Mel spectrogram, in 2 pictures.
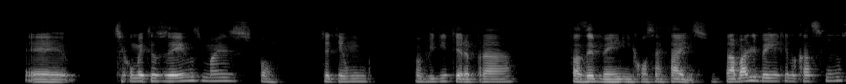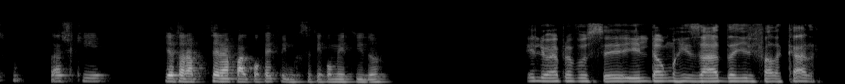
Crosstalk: none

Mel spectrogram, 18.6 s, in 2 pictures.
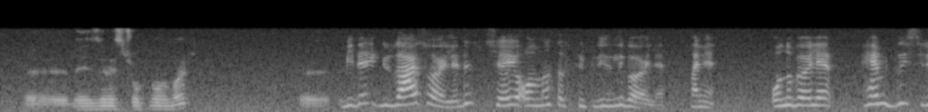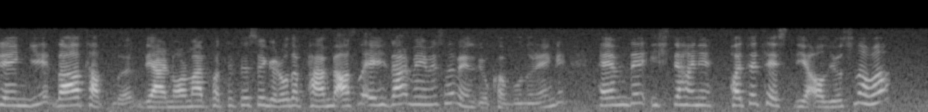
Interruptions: none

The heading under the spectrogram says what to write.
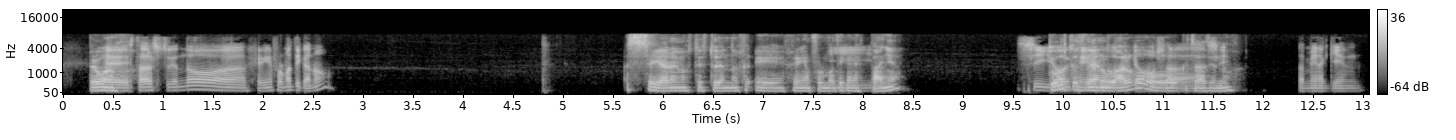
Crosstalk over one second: present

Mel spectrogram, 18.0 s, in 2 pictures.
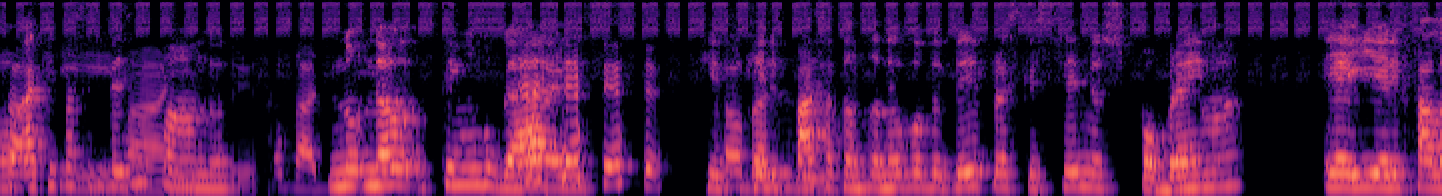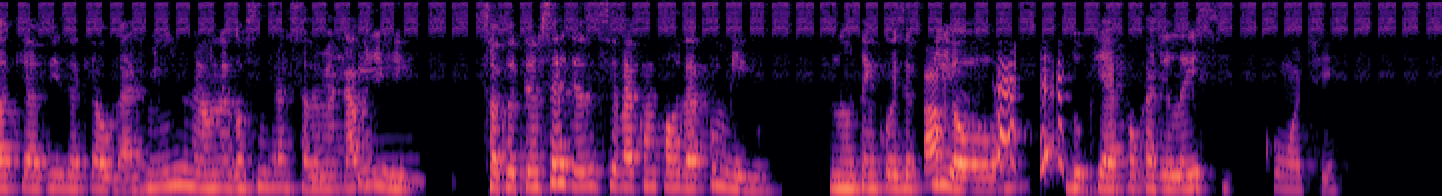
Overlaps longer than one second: present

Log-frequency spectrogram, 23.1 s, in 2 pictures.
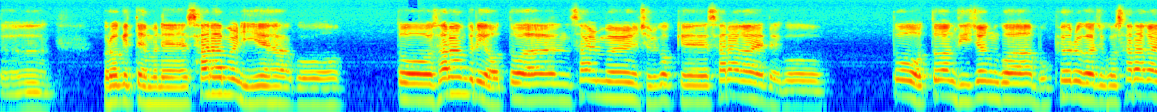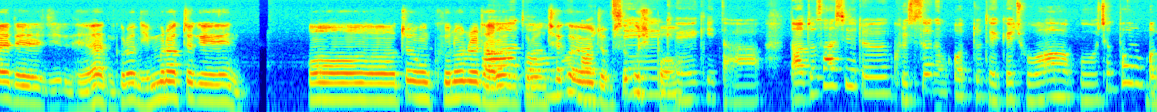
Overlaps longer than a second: present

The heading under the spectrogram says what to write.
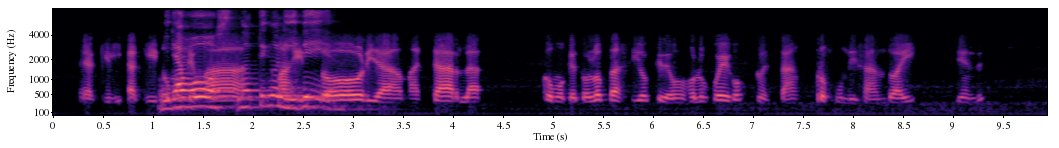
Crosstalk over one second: present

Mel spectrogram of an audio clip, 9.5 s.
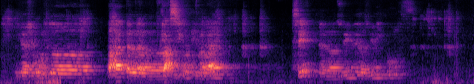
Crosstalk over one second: present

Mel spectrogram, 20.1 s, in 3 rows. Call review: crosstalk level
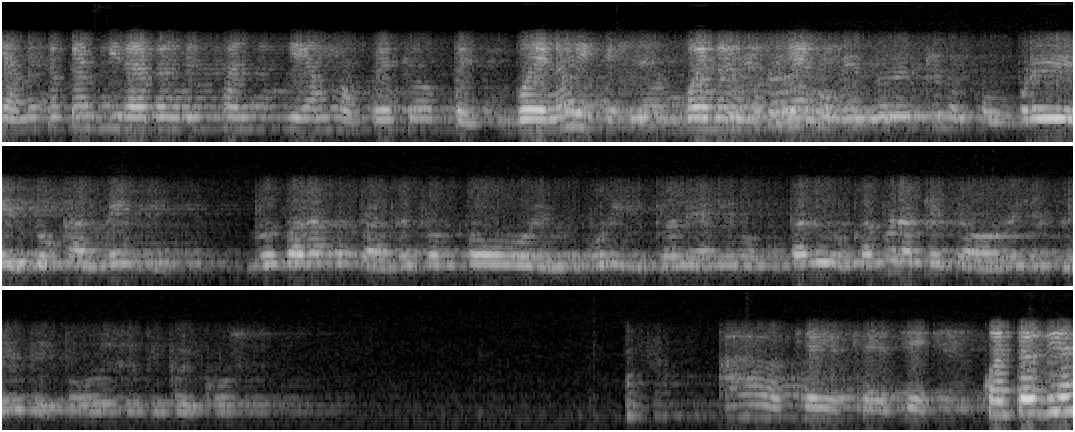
present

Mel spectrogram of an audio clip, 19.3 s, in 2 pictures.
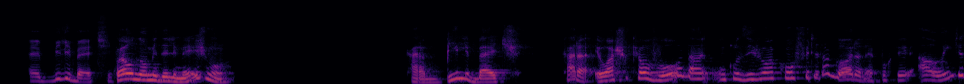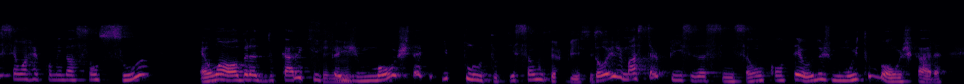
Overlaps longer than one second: none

